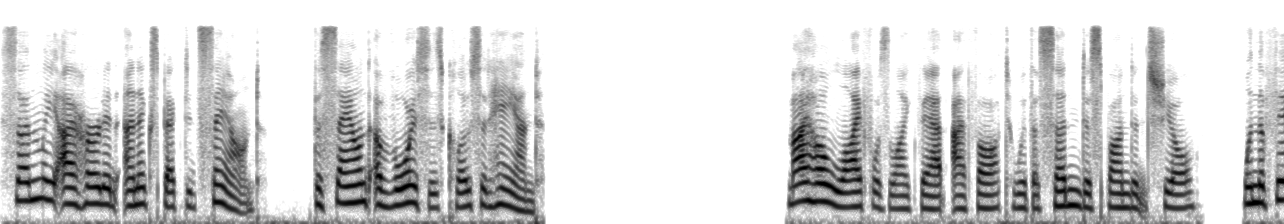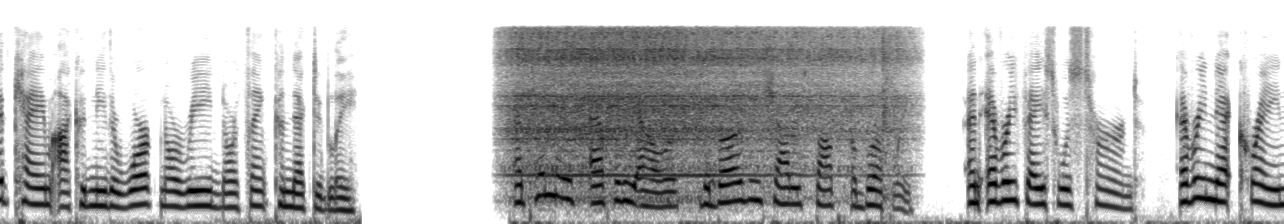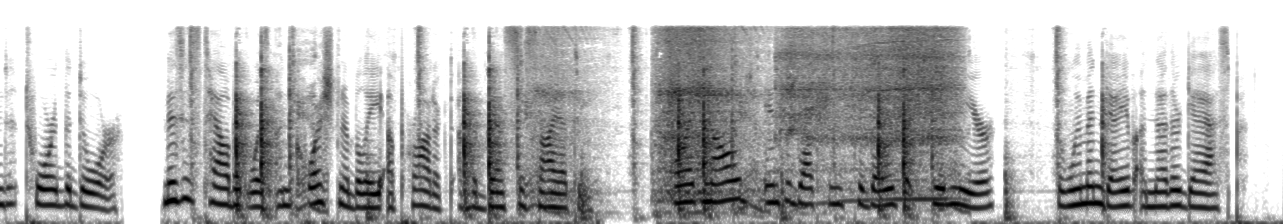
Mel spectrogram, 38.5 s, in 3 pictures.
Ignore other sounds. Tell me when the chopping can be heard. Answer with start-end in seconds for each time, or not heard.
27.6-36.8.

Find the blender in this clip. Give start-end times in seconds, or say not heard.
17.8-22.1, 30.9-35.4.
